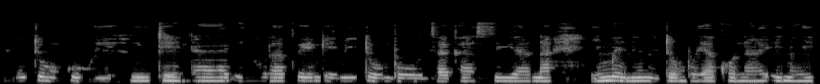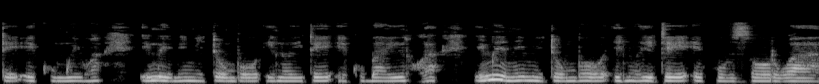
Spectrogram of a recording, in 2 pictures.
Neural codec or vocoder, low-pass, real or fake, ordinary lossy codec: none; 7.2 kHz; real; MP3, 32 kbps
